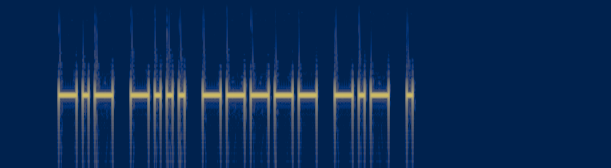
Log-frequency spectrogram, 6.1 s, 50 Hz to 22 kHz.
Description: Morse code, heard as a keyed tone, about 20 wpm, 700 Hz. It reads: KB0KE
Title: USA Call Signs - 5 Characters - 20wpm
